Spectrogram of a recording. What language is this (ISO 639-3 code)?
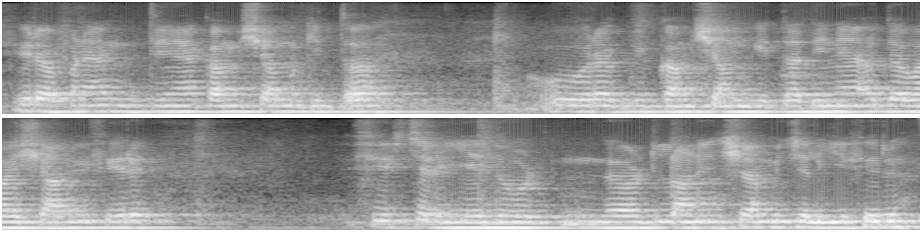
doi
